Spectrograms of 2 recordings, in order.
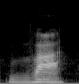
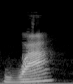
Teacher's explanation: when you say va, you're using the makhaarij of the fa instead of rounding the lips like the wa.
